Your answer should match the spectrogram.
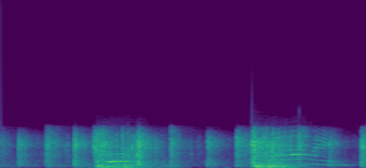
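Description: A child crying, with short gasping, breathy sobs heard twice.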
